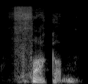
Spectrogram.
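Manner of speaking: low, near-whispered brush-off; imitated quiet dismissal. Retelling a friend's best advice, quiet dismissal. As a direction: drop to a hushed, dismissive undertone.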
